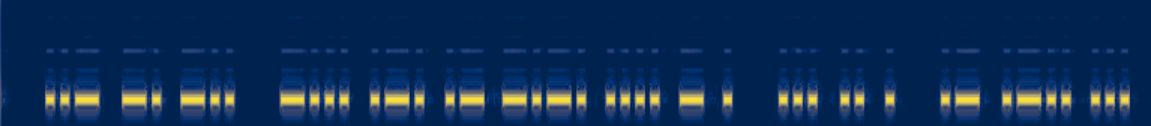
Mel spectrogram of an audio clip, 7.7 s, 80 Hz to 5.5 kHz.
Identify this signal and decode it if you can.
Morse code, heard as a keyed tone, about 25 wpm, 630 Hz. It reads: UND BRACHTE SIE ALS
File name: 25wpm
